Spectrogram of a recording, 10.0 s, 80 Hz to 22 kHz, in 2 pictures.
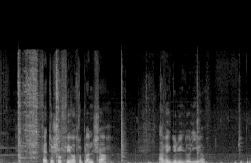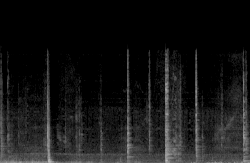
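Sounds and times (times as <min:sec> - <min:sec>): metal spatula scraping cooking plate: 0:00.3 - 0:01.4, 0:08.3 - 0:08.8.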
